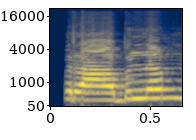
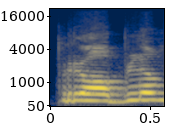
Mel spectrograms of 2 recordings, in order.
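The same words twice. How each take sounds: First: "प्रॉब्लम" with an open aa, praa-blam; wrong pronunciation. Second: "प्रॉब्लम" with a rounded o, PRO-blum; correct pronunciation. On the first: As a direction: flatten the o of "प्रॉब्लम" into aa. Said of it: "नहीं होता". ("प्रॉब्लम" ग़लत, प्राब्लम जैसा) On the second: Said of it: "होता है". ("प्रॉब्लम" सही, गोल ऑ के साथ) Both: Shown as a demonstration.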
